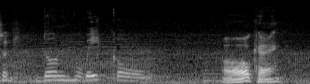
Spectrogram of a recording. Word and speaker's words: Juico: Don Juico. Oh, okay. That's the Philippine pronunciation. For the foreigner, Don Juico.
